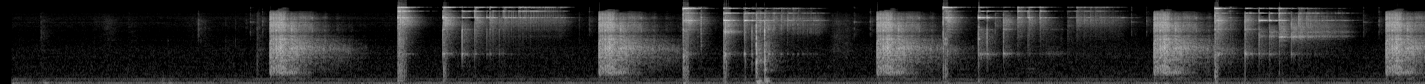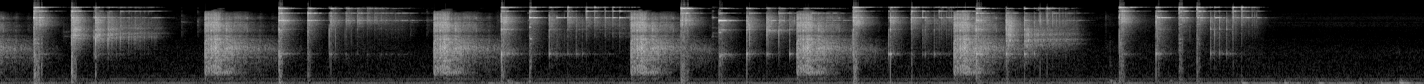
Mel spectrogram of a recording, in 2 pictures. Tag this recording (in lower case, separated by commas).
gunshot, explosion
